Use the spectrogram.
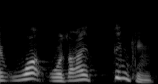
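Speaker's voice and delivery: acted disbelief at your own folly; self-reproach. Preacher playing a regretful sinner, mock exasperation. Acts out regret after sinning.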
